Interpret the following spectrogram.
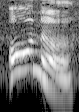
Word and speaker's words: honor: H is silent over here.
